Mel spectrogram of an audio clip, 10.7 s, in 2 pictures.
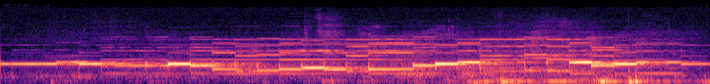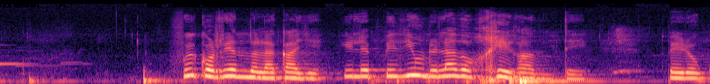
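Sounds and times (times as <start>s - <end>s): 
ice cream truck jingle: 0.0s - 6.0s
speech: 6.7s - 10.6s.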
